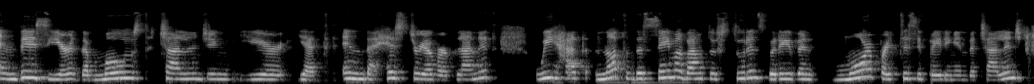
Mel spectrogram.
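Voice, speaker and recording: A woman with a Spanish accent, high-pitched, at a moderate pace with ordinary pitch variation. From Mexico (Monterrey). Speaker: nonprofit executive, event speaker. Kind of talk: event welcome speech.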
